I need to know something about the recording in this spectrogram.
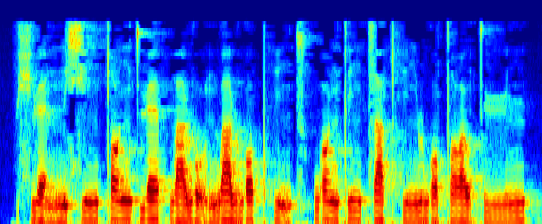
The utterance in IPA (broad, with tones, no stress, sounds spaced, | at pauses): ɕ ɥ ɛ̰˨˩ n n̪ i˦ ɕ i˧˥ ŋ t̪ ɑ˥ ŋ t̪ ɥ ɛ˥ f w ä˧˥ ɻ o̰˨˩ ʊ̯ n̪ w ä˥˧ ɻ w ɔ˥˩ pʰ ḭ˨˩ ŋ t͡sʰ w ɑ˥˧ ŋ t̪ i˥˧ ŋ t͡s ä˥˩ t̪ʰ i˧˥ ŋ ɻ w ɔ˧˥ t̪ ɑ˥ ʊ̯ t̪ y˧˥ n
